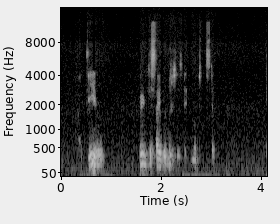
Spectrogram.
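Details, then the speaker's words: Simulated conductive hearing loss: very faint, muffled speech, barely audible, showing how sound is perceived with conductive hearing loss. "et enfin la surdité de transmission là il faut tendre l'oreille on entend pratiquement plus"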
